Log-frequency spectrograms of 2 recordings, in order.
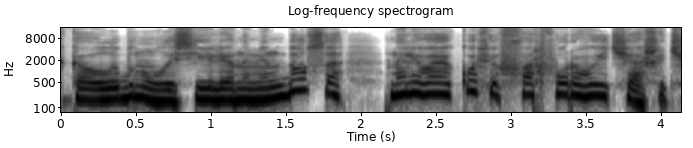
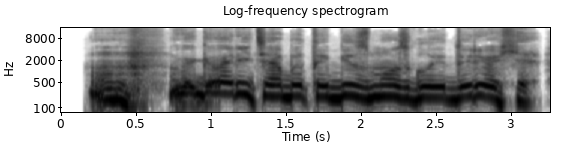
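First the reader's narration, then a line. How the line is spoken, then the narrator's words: Carefree snort. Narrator (Russian): беспечно хмыкнул Дэнни Дэйн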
